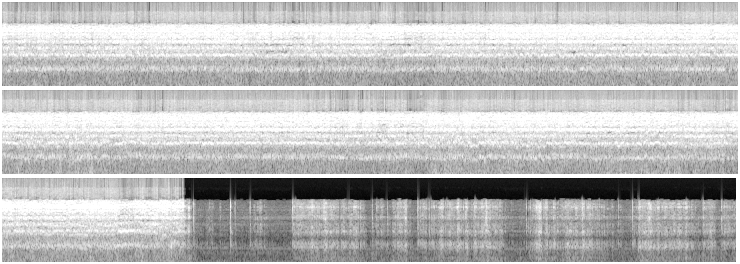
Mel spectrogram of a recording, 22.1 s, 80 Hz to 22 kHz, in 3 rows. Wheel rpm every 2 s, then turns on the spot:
230, 230, 230, 230, 230, 230, 230, 210, 50, 10, 20.
16-22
